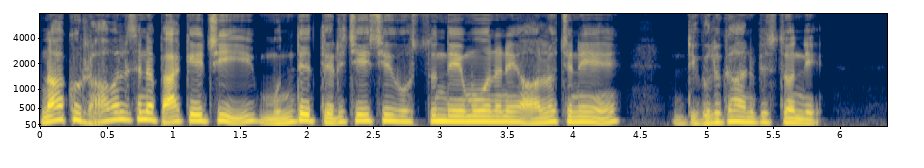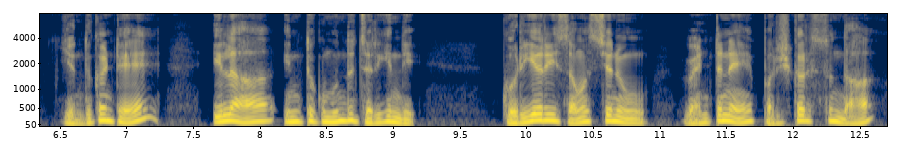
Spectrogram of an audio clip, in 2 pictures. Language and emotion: Telugu, fearful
